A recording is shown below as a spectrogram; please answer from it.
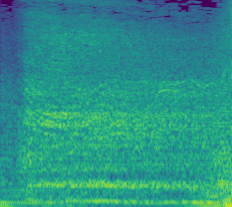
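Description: Electronic dance music in a break: the kick drum drops out at the start, leaving a loud noisy sweep effect with a few held, slightly wavering tones under it.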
